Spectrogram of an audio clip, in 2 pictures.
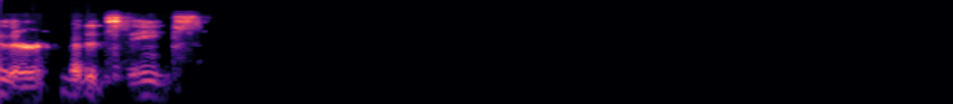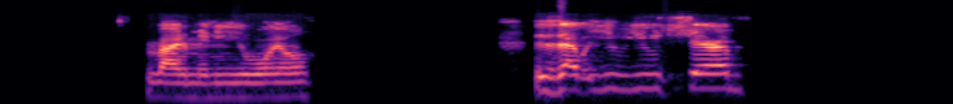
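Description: A woman speaks casually into a microphone on an online call, with pauses.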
